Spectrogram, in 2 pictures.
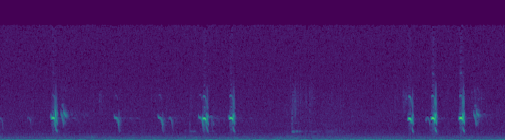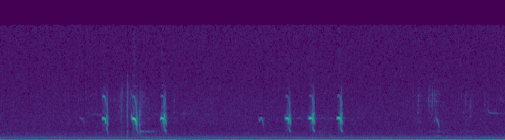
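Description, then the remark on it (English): Wild birds flying over, with a bunch of wild crossbills around, call in sharp, high chirps, often bunched in quick groups of two to four, recurring throughout over a low, steady rumble. No one speaks. “There's wild birds fly over.”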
